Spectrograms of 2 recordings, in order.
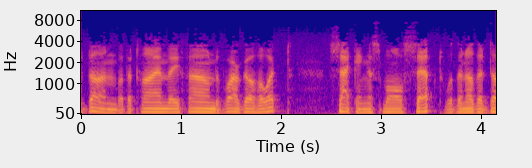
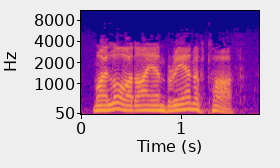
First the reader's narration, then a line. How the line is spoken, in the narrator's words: wench called out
